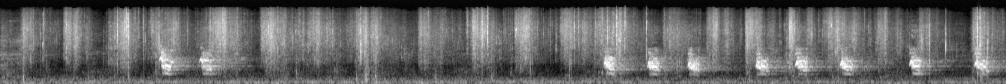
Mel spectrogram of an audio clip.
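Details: Squirrel-hunting Mountain Cur barking at a treed squirrel in woods of black walnut and hickory at dusk; two early barks, then a steady series of loud chopping barks roughly every second, with footsteps and twigs snapping between.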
